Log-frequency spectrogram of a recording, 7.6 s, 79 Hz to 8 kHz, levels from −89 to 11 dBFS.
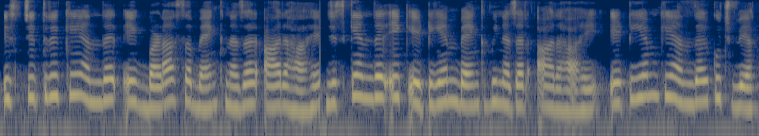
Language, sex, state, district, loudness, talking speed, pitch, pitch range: Hindi, female, Maharashtra, Pune, -25 LUFS, 220 wpm, 245 Hz, 220-285 Hz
